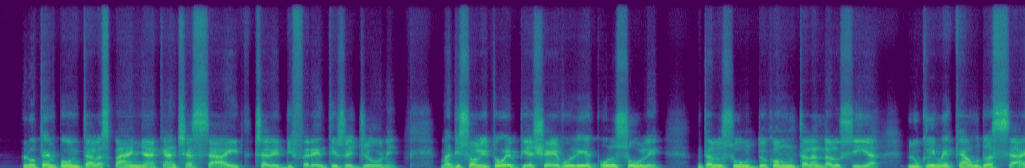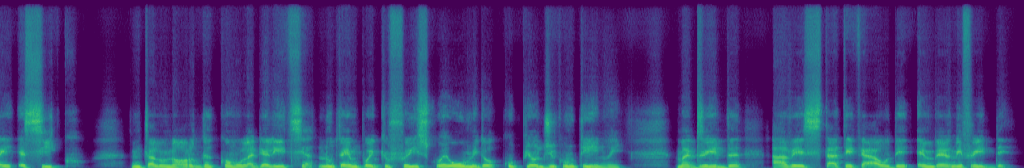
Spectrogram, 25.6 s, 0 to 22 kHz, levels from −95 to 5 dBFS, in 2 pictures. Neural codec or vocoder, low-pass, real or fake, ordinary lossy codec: autoencoder, 48 kHz, 32 numbers a frame, DAC-VAE, trained on Japanese speech; none; fake; none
